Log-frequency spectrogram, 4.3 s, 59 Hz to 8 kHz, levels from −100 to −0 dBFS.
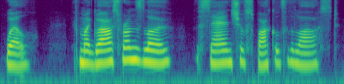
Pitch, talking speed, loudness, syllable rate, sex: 205 Hz, 180 wpm, -18 LUFS, 4.1 syllables/s, female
